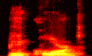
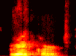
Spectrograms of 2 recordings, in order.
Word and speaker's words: record: record yourself record yourself record type but if I'm talking about the noun is record record record like this okay so the stress here is on the first syllable record record so take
